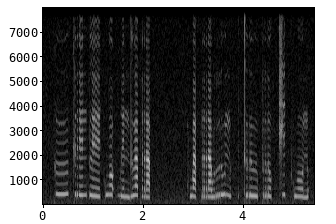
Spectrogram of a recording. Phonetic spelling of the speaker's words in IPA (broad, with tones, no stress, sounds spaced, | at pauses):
k ɯː˦˥ k r e˦˥ n p l eː˨˩ k w ɔ˥˩ ʔ b e˨˩ n d ɯ˥˩ a̯ p r a˨˩ p̚ | kʰ w a˨˩ p̚ r a˩˦ w r u˥˩ n | t r ɯː˨˩ p r o˨˩ k̚ t͡ɕ i˦˥ t̚ k w o˨˩ n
